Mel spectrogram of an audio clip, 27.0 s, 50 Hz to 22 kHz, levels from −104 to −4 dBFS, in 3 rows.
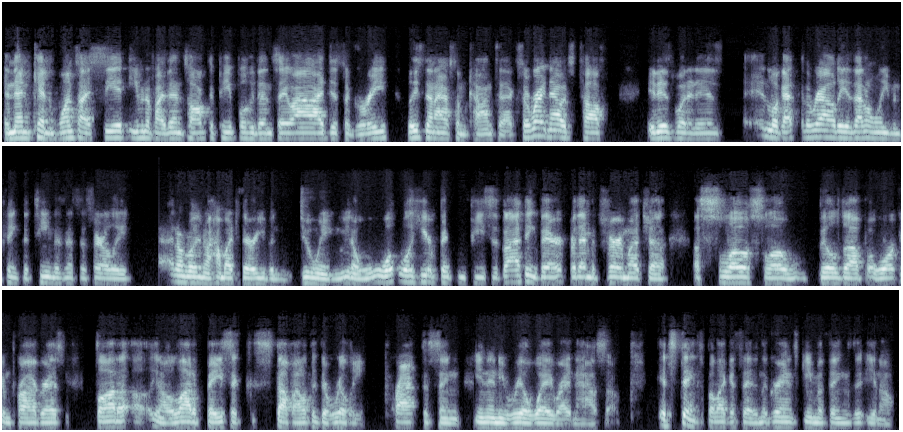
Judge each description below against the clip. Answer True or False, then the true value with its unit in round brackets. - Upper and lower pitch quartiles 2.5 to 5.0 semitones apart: True (3.7 semitones)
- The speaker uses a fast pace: True (275 wpm)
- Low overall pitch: True (120 Hz)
